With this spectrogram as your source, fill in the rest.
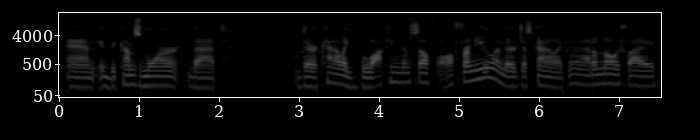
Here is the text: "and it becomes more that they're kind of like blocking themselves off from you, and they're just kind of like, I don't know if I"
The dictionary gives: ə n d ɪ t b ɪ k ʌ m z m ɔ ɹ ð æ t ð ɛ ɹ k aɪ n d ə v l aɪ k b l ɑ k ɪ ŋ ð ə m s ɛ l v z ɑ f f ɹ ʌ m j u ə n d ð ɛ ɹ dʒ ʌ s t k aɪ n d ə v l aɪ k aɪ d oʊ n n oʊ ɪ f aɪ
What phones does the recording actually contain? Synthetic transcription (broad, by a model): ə n ɪ t b ɪ k ʌ m z m ɔ ɹ ð æ t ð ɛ ɹ k aɪ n d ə l aɪ k b l ɑ k ɪ ŋ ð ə m s ɛ l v ɑ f f ɹ ʌ m j u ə n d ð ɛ ɹ dʒ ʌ s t k aɪ n d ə l aɪ k aɪ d oʊ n n oʊ ɪ f aɪ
